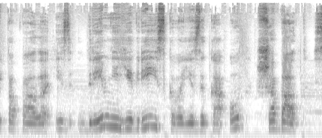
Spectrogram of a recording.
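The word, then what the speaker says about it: שַׁבָּת: из древнееврейского языка от «шаббат» – 7-й день, когда нужно воздержаться от работы. «Шаббат» – так произносится это еврейское слово, означающее покой и отдых.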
